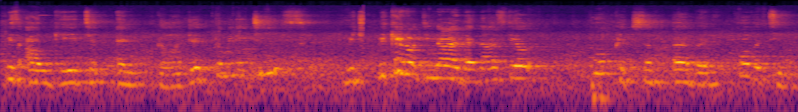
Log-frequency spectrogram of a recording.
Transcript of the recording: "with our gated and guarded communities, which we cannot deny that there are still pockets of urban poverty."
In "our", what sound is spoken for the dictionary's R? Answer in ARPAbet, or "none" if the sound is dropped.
L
